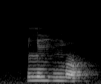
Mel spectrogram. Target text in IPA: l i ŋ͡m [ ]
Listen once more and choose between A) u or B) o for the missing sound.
B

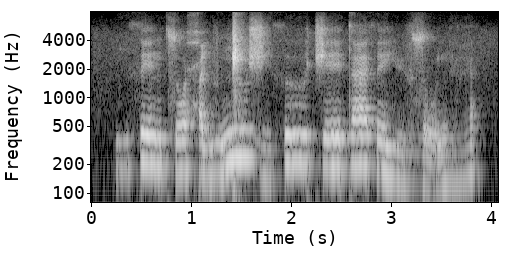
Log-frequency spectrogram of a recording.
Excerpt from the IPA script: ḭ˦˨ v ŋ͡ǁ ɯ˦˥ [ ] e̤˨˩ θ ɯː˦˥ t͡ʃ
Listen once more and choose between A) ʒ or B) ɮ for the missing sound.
A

